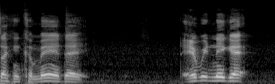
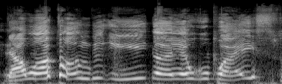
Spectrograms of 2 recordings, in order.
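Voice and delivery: high, louder mock voice, slowing on the answer; imitating Behemoth; 9 semitones higher, 6 dB louder than usual. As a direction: keep mocking her high drawn-out speech. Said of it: "That's how she talked".

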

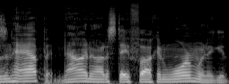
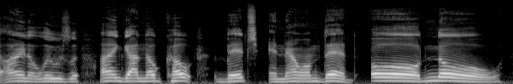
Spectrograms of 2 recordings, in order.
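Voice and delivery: louder, slow hammed-up tough guy; mock tough guy; 3 semitones higher, 5 dB louder, slower than usual. Vlogger acting a coatless fool who dies, hammed-up defiance. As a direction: play the coatless guy who freezes to death, overdone.

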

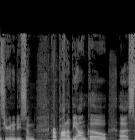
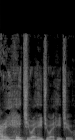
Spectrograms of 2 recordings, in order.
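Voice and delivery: repeated, growing softer each time until it dies away; fading mock grumble; 3 semitones lower, 7 dB quieter than usual. Real, not acted. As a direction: let the grumble die out. Repeats curse at computer, fading.

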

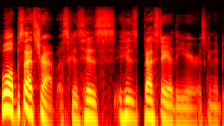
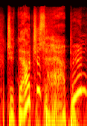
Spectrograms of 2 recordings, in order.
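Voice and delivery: high, loud cheesy movie reaction; hammed-up incredulous question; mock disbelief; 9 semitones higher, 6 dB louder than usual. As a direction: imitate a character commenting on the obvious. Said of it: "commenting on things that are happening".

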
